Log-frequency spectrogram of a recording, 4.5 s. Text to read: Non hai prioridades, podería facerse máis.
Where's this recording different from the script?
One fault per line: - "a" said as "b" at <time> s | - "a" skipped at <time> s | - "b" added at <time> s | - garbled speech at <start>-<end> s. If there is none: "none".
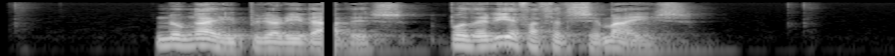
none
